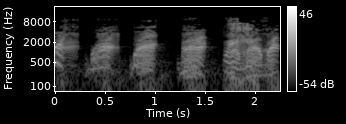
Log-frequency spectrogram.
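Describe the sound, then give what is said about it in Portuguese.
A person imitates Donald Duck (Pato Donald) with five raspy, buzzing quack-like bursts in quick succession, fairly loud, the last two running together. “Tutorial, como faz pra imitar o Pato Donald?”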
